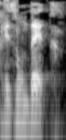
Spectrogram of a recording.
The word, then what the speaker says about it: raison d'être: That means, it's a French expression which I should pronounce a bit better, a raison d'être, the very reason of our existence.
